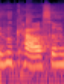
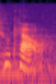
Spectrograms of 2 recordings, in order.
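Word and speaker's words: 户口: but it's called the hukau or the who is am I saying it correctly okay because every time I say who calcium Chinese National stands up and goes no it's who cow okay but anyways it's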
